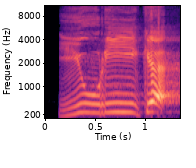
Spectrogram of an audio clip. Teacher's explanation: Wa hiya mutaharrika bid dhammah, yaitu huruf ya yang berharakat dhammah. Kalau huruf ya berharakat dhammah berarti dia keluar dari tengah lisan.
